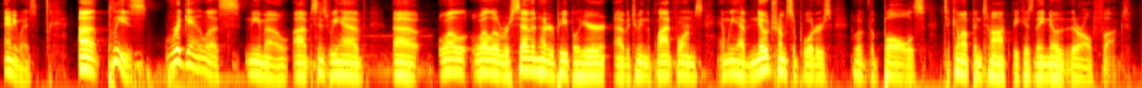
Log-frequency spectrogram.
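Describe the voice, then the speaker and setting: A man's voice: low-pitched, lively intonation, moderate pace, fairly bright tone, no echo, studio quality. A man hosting a live call-in talk show, blunt and profane with callers. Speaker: show host.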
